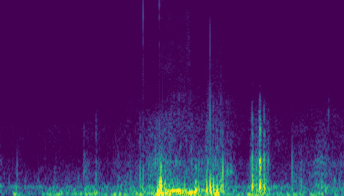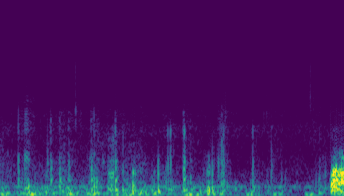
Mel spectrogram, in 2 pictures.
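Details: Long, deep stomach growls: low rumbling gurgles rising and fading over several seconds, with a few louder bursts; ordinary borborygmi.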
